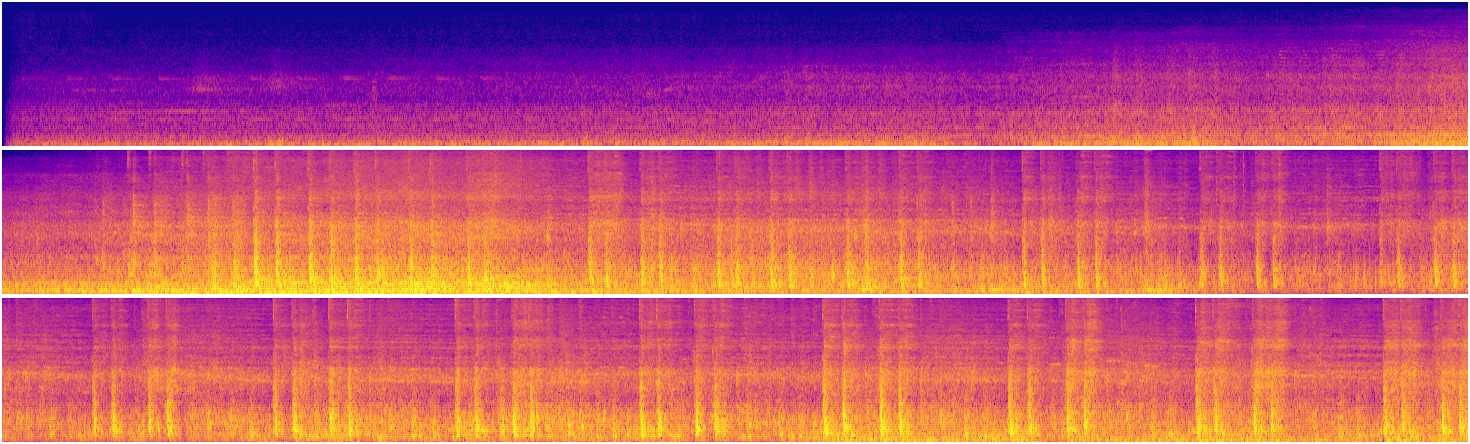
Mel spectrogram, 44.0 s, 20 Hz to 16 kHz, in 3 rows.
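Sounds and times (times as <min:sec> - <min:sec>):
wheels clacking over rail joints: 0:15.6 - 0:43.9.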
